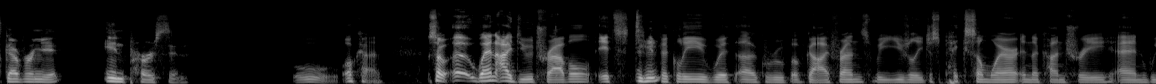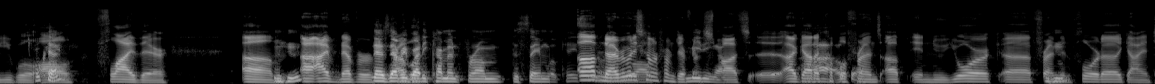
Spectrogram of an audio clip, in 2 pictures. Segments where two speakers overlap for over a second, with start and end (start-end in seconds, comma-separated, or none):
17.3-18.9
